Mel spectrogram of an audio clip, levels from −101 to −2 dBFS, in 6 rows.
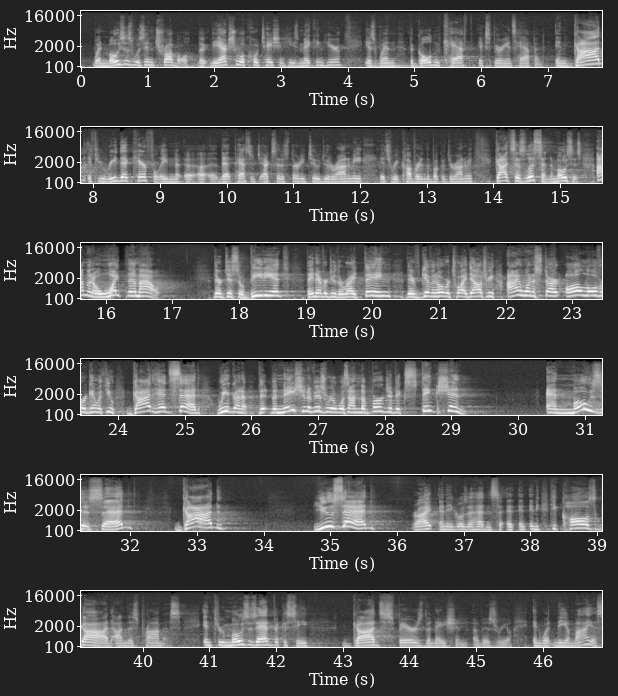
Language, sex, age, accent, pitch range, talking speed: English, male, 40-59, American, 155-225 Hz, 155 wpm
